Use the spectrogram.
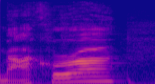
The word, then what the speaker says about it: Mahoraga: Now for Mahoraga, who I will now be calling Makora because that’s the Japanese pronunciation, and because I can’t say the other name without pissing other people off.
